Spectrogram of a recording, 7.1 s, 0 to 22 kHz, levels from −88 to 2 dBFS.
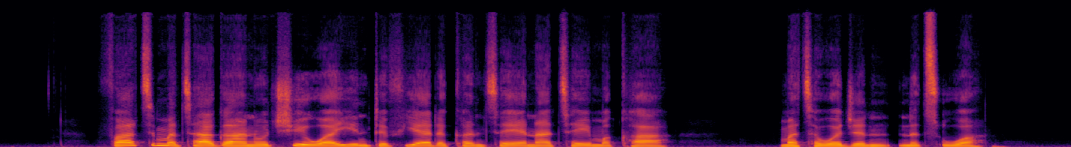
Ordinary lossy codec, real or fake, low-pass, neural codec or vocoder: none; fake; none; autoencoder, 48 kHz, 128 numbers a frame, DAC-VAE, trained on Japanese speech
